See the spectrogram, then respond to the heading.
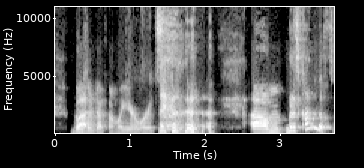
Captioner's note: chuckling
